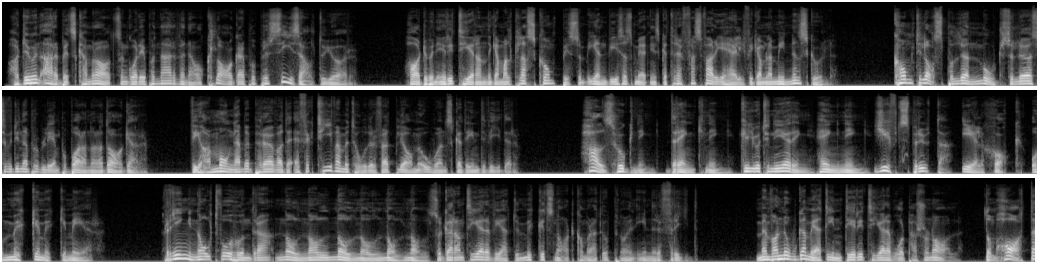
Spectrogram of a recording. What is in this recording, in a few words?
Swedish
